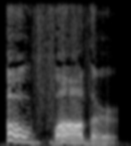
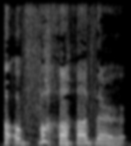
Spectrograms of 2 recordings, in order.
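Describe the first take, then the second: First: Louder, voice cracking, slow; happy sob. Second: Happy sob. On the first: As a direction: break down sobbing with relief. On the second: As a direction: voice breaking, slow and tearful. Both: A narrator's reading. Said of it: "Her voice broke on a happy sob".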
